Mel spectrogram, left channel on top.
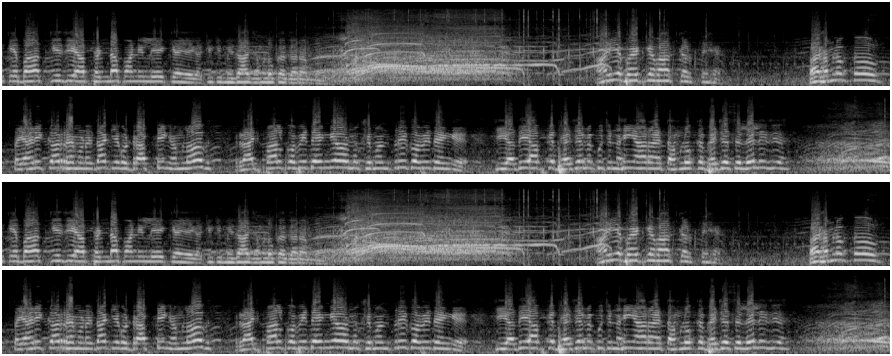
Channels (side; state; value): both; identical; correlation 1.00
